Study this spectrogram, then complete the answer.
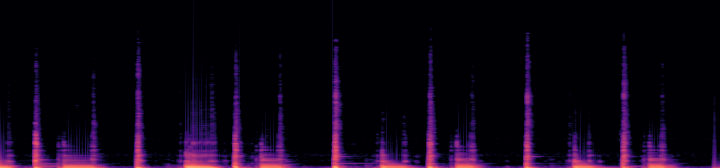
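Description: A bass guitar plays a repeating dotted quarter-eighth groove of short punchy notes, long-short figures recurring steadily, close and clear with no voices.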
